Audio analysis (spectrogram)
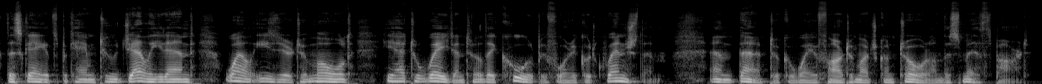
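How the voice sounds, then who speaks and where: A man's voice: lowish voice, moderate pace, darkish tone. A man reading scripted audiobook narration of a story.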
